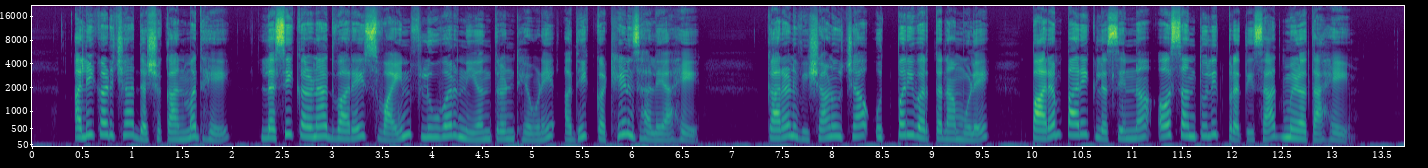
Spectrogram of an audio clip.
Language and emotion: Marathi, neutral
